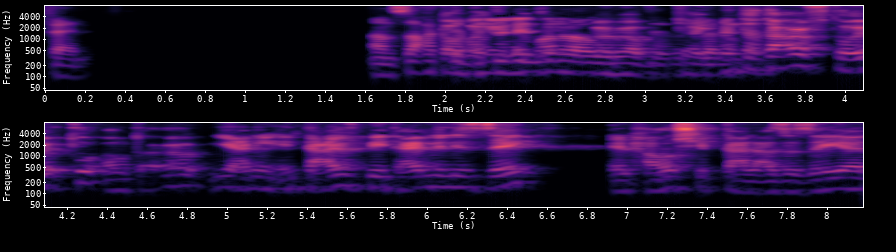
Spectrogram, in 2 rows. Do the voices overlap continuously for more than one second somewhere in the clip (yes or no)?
yes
